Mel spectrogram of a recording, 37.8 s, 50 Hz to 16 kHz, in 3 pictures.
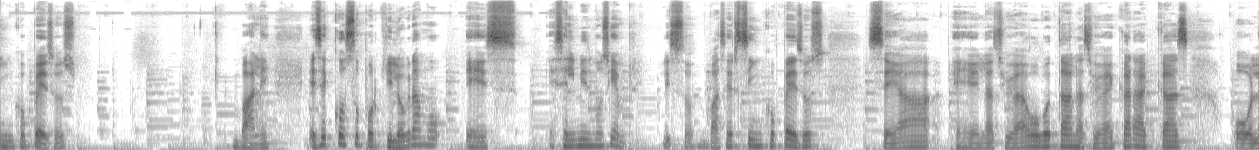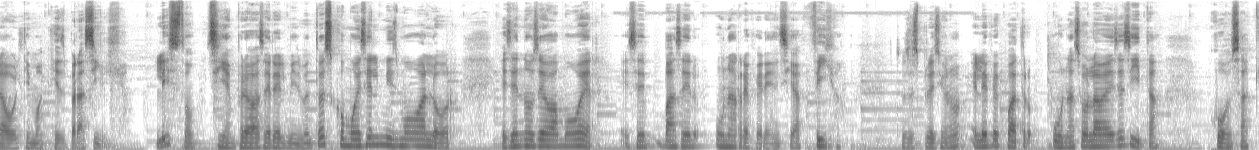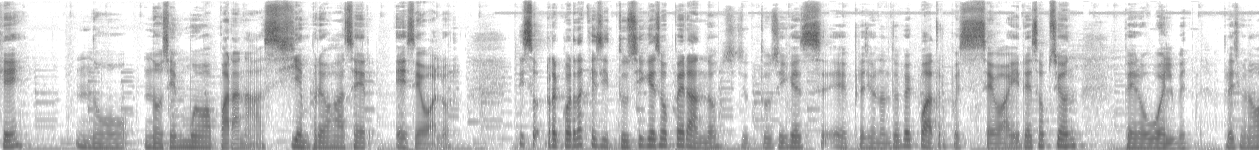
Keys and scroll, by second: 22.7 F4, 33.4 F4.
